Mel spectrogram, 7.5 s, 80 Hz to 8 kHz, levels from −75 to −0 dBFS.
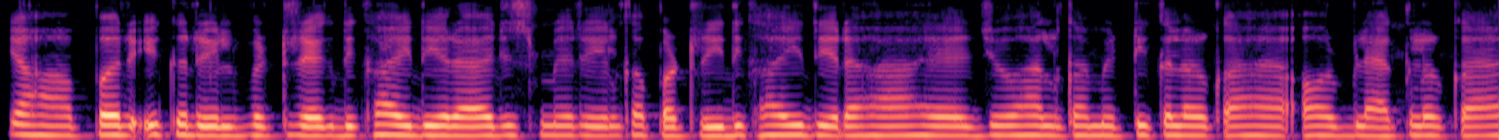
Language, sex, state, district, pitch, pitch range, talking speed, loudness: Hindi, female, Maharashtra, Mumbai Suburban, 195 Hz, 190-200 Hz, 225 wpm, -16 LUFS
